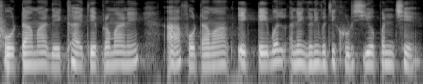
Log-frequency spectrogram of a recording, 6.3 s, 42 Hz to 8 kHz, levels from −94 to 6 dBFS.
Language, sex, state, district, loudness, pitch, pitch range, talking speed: Gujarati, male, Gujarat, Valsad, -20 LUFS, 150 Hz, 145-155 Hz, 130 wpm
